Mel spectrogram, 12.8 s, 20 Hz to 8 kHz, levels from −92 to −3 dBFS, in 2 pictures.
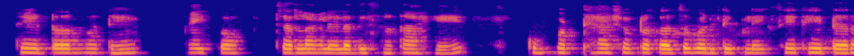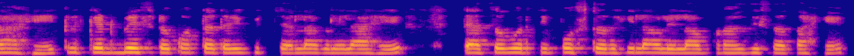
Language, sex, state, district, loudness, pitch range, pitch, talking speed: Marathi, female, Maharashtra, Pune, -27 LUFS, 210-225 Hz, 215 Hz, 135 wpm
